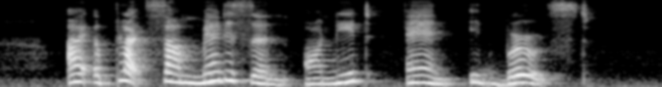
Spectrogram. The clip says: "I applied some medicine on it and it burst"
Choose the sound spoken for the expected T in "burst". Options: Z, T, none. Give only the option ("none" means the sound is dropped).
T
